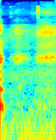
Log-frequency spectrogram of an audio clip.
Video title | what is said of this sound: ON S'ENNUIE MAIS C'EST COOL -- LE PIRE VLOG 🤭 | j'ai tapé dedans ça sonne creux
